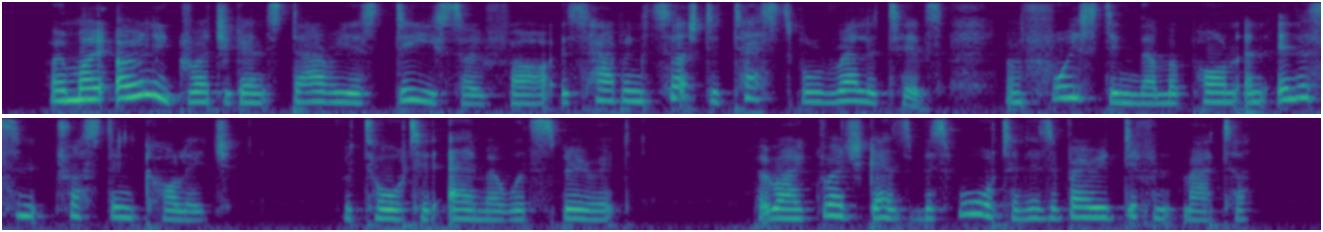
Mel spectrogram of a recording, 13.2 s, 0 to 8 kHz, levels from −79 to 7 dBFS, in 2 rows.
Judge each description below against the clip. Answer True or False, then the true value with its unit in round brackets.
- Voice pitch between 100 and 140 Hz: False (220 Hz)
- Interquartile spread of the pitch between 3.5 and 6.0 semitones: True (3.9 semitones)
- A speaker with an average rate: True (175 wpm)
